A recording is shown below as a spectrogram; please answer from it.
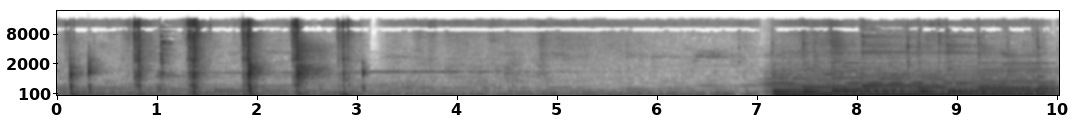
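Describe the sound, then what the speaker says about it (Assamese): A kitchen knife finely chops fresh coriander leaves on a board, giving a handful of crisp, close taps in an uneven rhythm before the cutting stops and a steady hum takes over. "একেবাৰে মিহিকৈ কুটি দিম"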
